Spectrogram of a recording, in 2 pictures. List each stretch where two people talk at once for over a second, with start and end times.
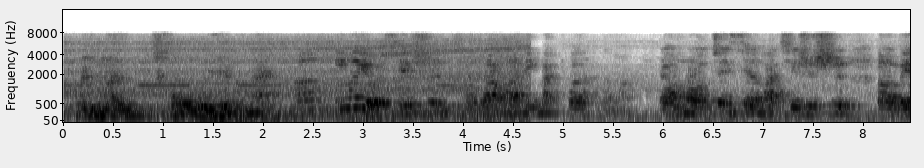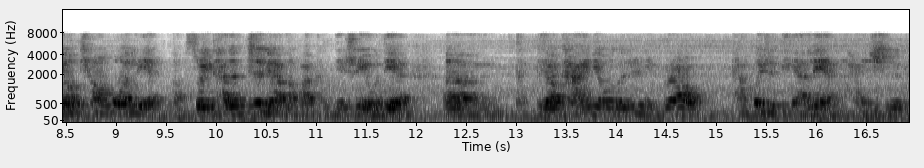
none

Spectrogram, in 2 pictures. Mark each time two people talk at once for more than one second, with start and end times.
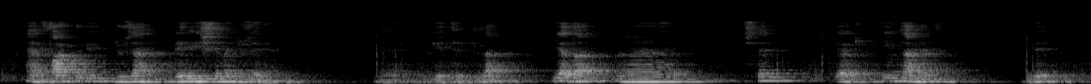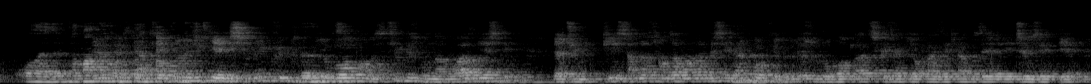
11.8-13.1

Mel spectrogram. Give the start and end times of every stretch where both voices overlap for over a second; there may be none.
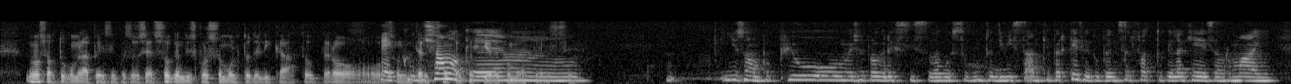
3.8-5.8

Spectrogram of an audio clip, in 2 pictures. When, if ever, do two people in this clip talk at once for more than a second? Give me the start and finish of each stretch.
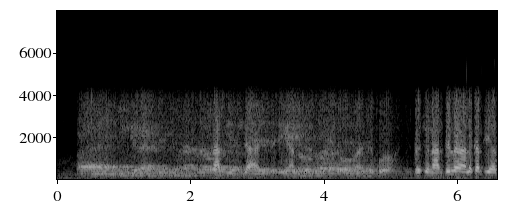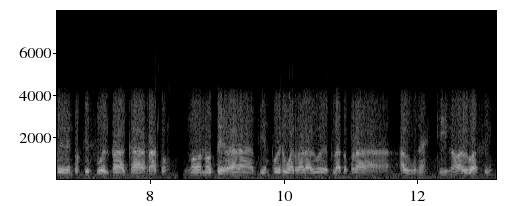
2.3-4.7

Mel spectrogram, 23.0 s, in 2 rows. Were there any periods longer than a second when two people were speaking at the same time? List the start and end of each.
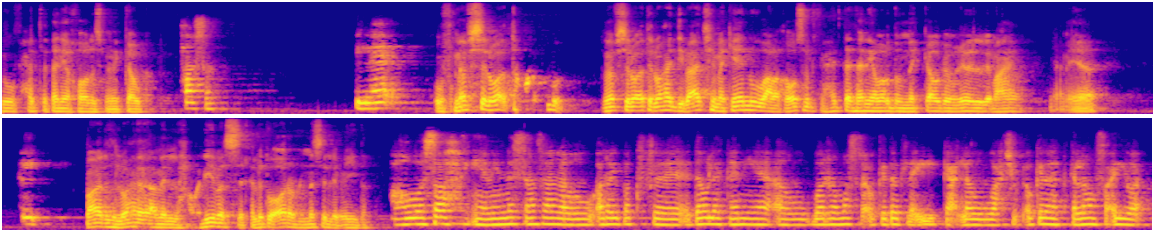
none

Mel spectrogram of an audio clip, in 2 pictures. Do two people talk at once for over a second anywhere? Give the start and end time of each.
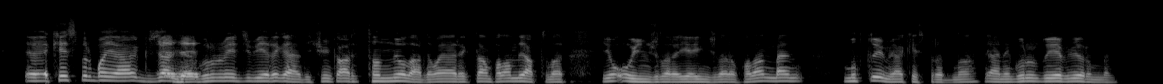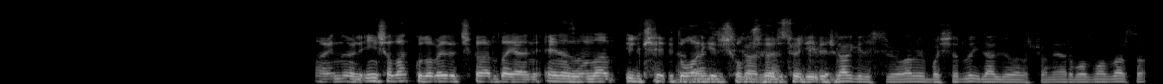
18.4-20.1

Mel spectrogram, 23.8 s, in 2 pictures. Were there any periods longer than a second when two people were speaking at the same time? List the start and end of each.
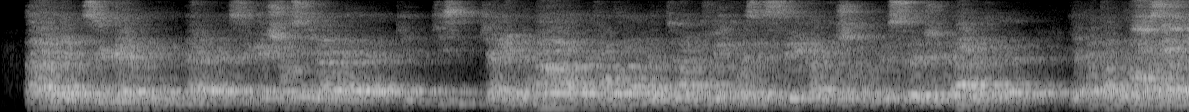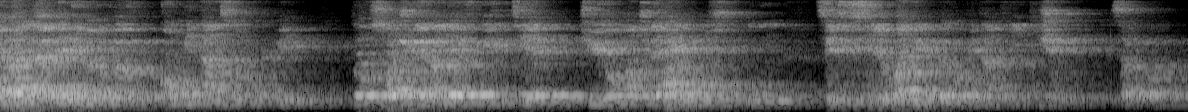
11.2-12.8

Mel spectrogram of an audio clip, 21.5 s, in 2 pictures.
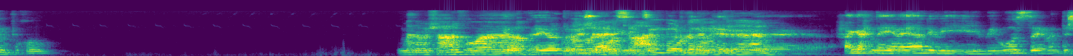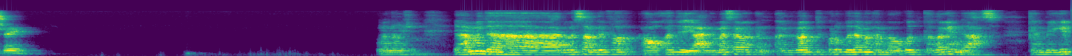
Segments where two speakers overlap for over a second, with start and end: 5.0-7.8

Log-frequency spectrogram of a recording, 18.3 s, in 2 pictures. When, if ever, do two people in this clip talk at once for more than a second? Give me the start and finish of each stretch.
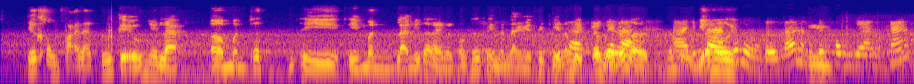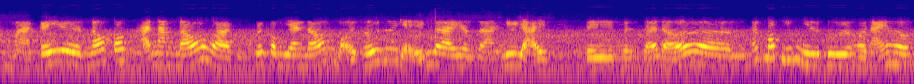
5.5-7.4

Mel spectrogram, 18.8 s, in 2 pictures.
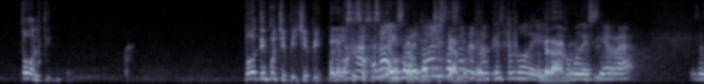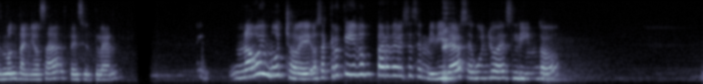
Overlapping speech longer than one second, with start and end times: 4.6-8.1

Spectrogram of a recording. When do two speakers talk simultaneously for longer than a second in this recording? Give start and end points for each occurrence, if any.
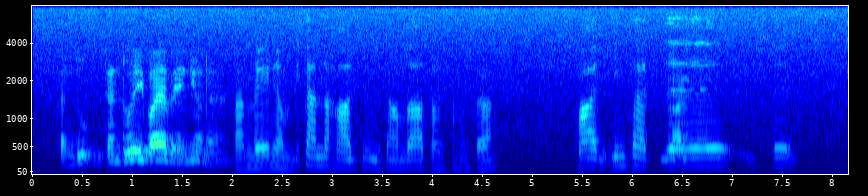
none

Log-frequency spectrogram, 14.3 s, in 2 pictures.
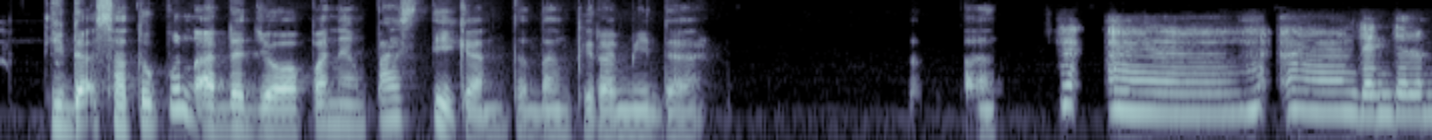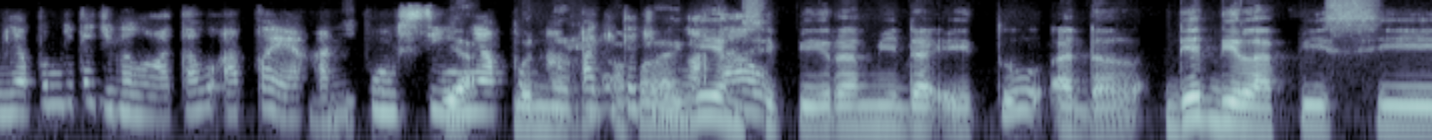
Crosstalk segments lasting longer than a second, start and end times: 9.4-11.0

